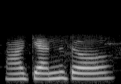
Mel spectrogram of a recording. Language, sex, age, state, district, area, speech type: Goan Konkani, female, 18-30, Goa, Canacona, rural, conversation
